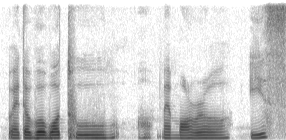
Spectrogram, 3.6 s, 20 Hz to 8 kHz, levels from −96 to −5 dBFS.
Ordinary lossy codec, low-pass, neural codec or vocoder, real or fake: none; none; none; real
